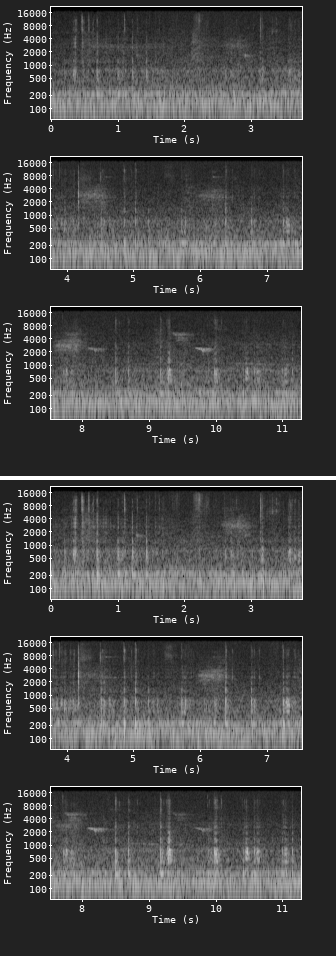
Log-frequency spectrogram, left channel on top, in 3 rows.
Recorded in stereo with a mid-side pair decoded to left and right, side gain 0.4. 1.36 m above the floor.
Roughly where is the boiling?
No boiling in this recording.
